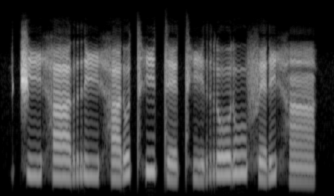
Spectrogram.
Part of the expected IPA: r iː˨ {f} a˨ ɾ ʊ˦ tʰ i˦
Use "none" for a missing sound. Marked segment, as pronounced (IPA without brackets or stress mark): h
